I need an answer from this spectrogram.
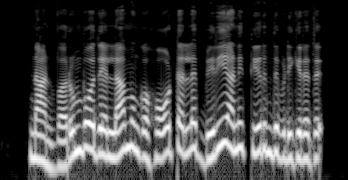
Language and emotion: Tamil, sad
